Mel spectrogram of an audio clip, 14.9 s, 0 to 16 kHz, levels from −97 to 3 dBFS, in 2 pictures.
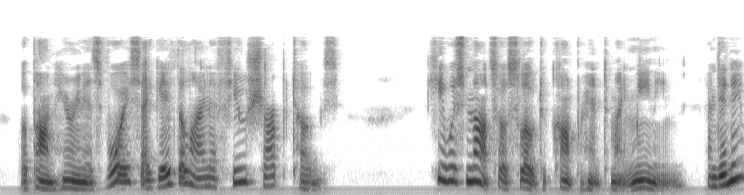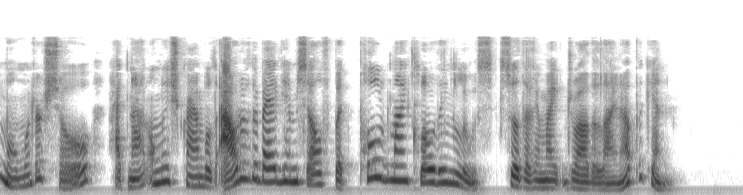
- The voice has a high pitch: Yes, high, 220 Hz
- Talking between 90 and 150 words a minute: No, average, 200 wpm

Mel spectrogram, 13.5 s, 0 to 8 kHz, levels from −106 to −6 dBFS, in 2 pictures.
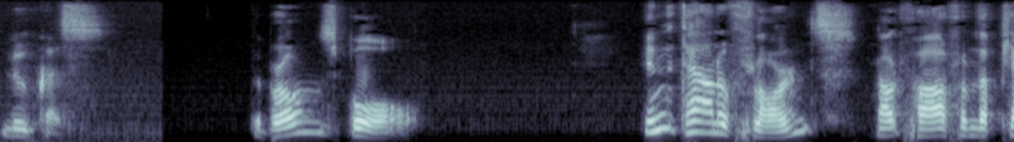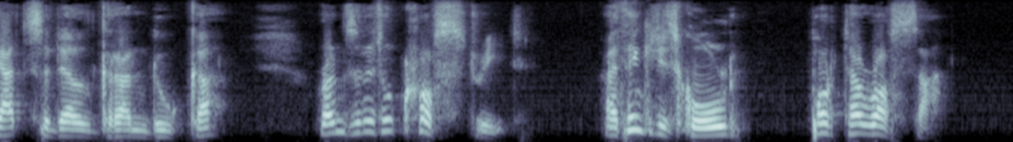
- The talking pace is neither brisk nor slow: No, slow, 130 wpm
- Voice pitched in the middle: Yes, medium, 165 Hz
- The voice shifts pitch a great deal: Yes, wide, 7.1 semitones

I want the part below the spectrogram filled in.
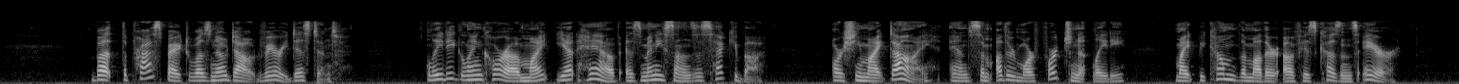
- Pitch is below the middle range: No, medium, 180 Hz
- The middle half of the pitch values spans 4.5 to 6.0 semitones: Yes, wide, 5.5 semitones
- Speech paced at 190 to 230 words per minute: No, average, 150 wpm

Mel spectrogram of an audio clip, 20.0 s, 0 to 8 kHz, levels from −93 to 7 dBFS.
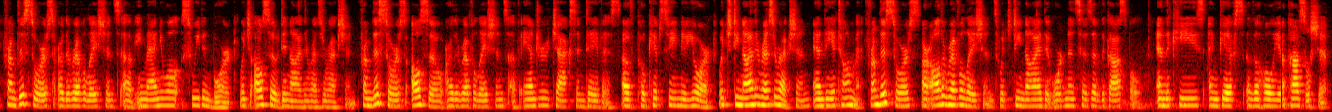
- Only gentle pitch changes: Yes, narrow, 2.3 semitones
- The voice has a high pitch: No, medium, 175 Hz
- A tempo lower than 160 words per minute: No, average, 175 wpm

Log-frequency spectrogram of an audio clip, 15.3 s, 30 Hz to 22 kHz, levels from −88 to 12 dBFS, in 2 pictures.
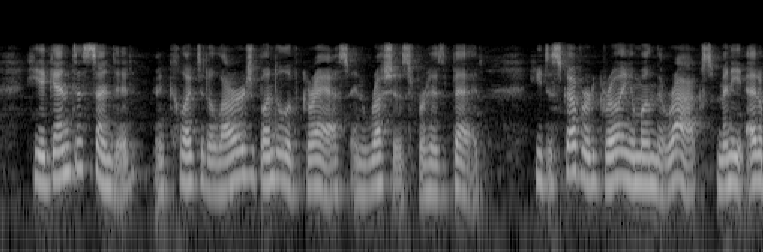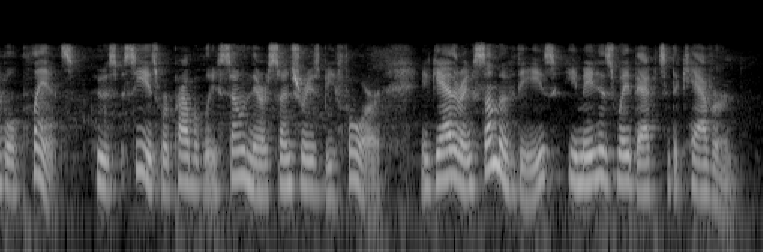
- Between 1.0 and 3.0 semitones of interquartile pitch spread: No, average, 3.8 semitones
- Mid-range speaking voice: Yes, medium, 180 Hz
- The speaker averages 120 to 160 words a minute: No, average, 175 wpm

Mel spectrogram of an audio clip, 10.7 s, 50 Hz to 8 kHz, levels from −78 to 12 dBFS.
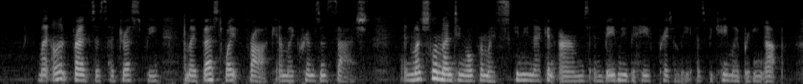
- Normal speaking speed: Yes, average, 190 wpm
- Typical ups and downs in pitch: No, narrow, 2.1 semitones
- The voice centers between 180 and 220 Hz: Yes, medium, 185 Hz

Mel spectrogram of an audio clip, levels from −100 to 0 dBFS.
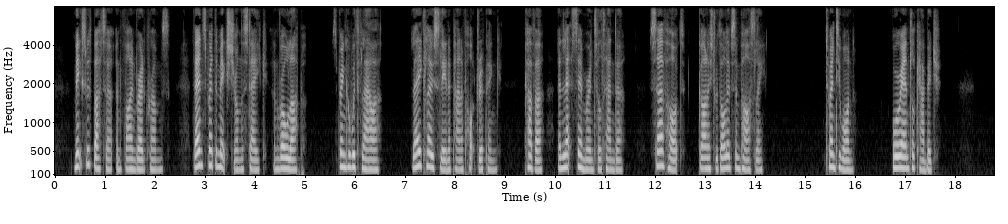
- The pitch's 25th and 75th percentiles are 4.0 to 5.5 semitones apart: No, average, 3.3 semitones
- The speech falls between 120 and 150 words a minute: Yes, average, 140 wpm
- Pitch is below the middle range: No, medium, 185 Hz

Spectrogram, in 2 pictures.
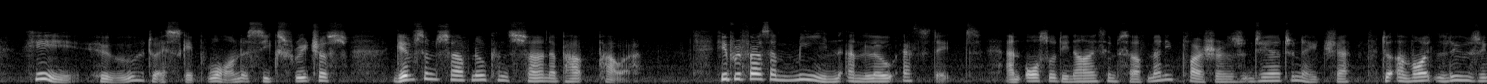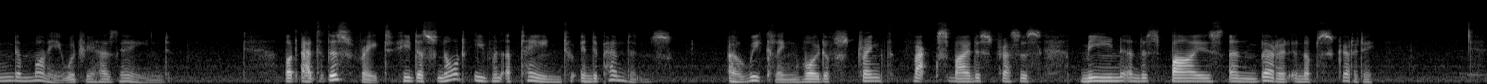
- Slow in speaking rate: Yes, slow, 130 wpm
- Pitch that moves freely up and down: No, average, 4.9 semitones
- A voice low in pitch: No, medium, 150 Hz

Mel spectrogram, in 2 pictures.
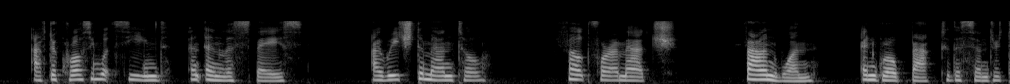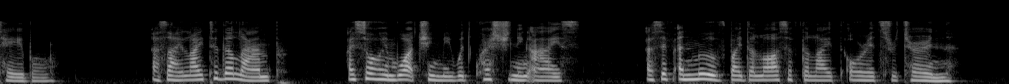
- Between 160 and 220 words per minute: No, average, 150 wpm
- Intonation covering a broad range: No, average, 3.2 semitones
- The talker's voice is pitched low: No, high, 195 Hz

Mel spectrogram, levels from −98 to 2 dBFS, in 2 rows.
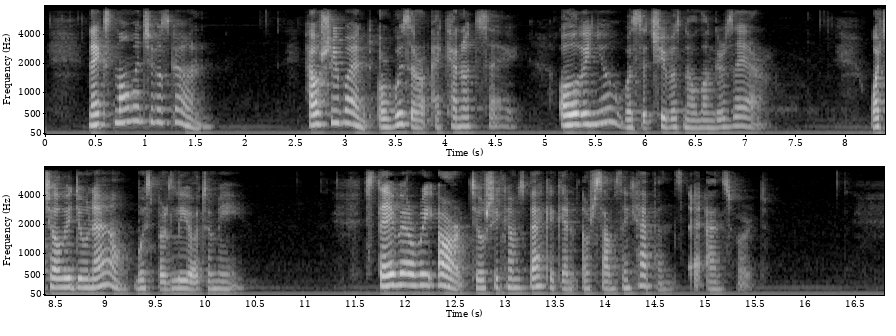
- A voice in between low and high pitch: No, high, 205 Hz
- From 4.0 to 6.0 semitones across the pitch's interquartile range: Yes, average, 5.2 semitones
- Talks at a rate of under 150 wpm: No, average, 165 wpm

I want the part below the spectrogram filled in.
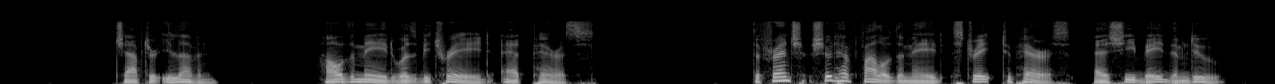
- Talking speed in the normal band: No, slow, 115 wpm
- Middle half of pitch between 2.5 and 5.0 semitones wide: Yes, average, 4.7 semitones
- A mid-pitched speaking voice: No, very low, 95 Hz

